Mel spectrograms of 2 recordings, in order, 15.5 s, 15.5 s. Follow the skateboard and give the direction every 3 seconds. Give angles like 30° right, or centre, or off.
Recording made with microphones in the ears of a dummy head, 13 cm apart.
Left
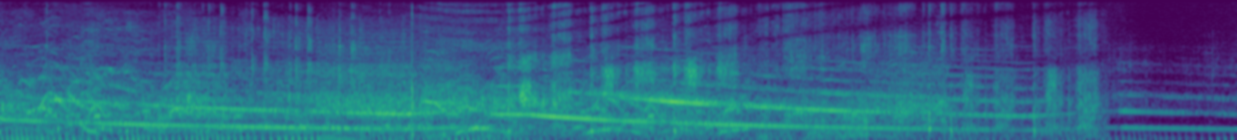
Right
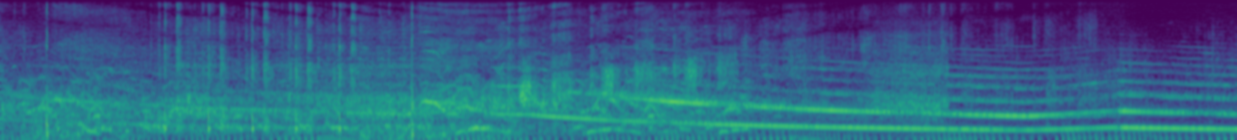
80° right, 50° right, 30° left, 60° left, 70° left.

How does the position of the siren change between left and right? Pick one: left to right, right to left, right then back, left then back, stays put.
left to right.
